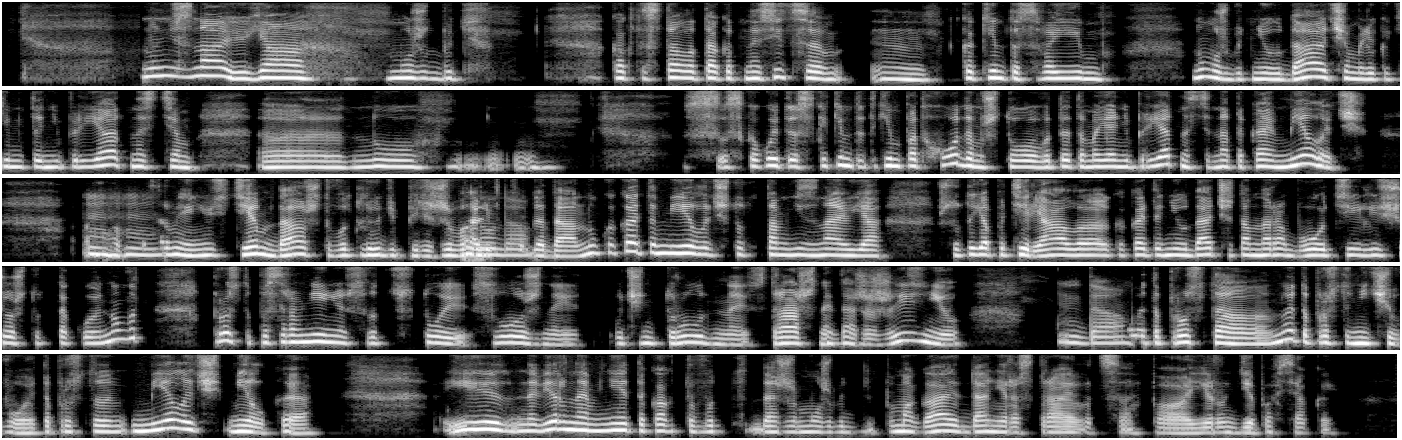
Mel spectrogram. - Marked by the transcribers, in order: tapping; exhale
- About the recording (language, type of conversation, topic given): Russian, podcast, Есть ли в вашей семье особые истории о предках?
